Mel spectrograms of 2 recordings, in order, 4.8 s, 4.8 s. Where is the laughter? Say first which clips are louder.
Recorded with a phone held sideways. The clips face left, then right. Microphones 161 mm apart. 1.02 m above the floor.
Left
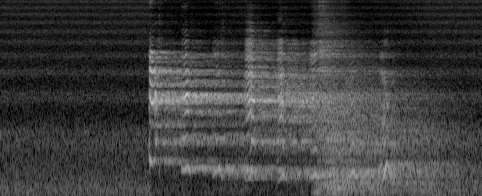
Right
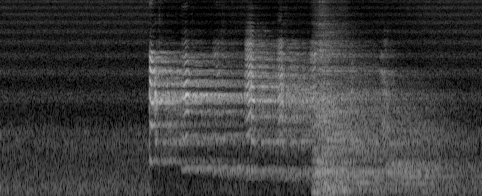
Left 4 dB; 45° left (ahead or behind), 4 m; by 4.0 s 70° left (ahead or behind), 3 m.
